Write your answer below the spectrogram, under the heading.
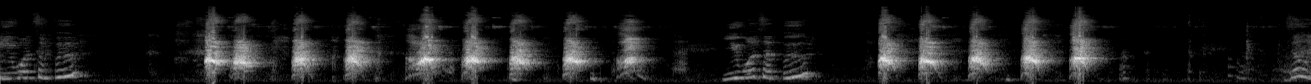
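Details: Four-pound pet dog demanding its food indoors, rapid runs of sharp high-pitched barks, roughly two per second, in two bursts, with a person's voice repeatedly asking if it wants food in between.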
